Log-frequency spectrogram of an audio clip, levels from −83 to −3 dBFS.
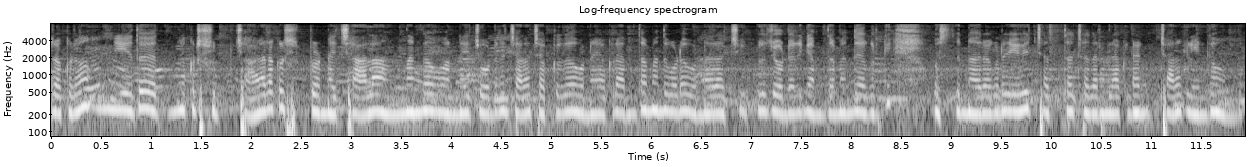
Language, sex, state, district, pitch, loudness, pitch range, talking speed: Telugu, female, Andhra Pradesh, Srikakulam, 215 Hz, -16 LUFS, 210-230 Hz, 175 wpm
